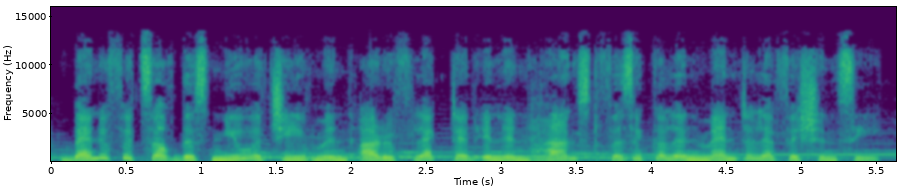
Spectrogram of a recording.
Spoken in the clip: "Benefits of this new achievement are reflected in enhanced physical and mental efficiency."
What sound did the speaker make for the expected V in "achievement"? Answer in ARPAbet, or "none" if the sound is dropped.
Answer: V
